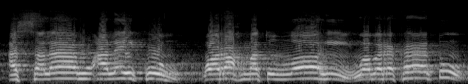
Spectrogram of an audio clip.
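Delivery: slow, every syllable of Assalamualaikum warahmatullahi wabarakatuh spelled out; full clear salam. Shown as a demonstration. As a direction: lay out each word of the salam carefully. (salam lengkap diucapkan pelan dan jelas)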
